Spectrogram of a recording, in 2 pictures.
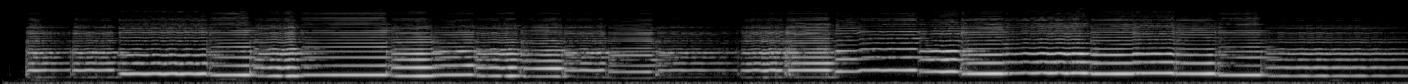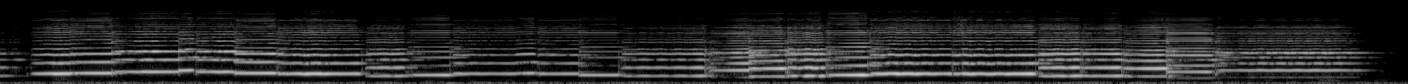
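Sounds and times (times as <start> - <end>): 
erhu: 0.1 - 28.1.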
